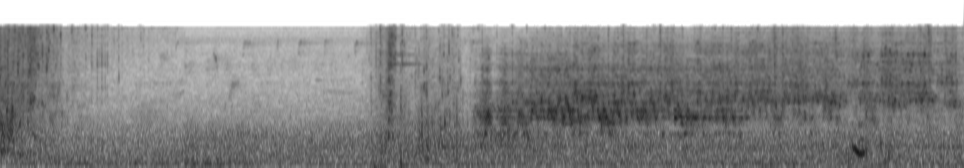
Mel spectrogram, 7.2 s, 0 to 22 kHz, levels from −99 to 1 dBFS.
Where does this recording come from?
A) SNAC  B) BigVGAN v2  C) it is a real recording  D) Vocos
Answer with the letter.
D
